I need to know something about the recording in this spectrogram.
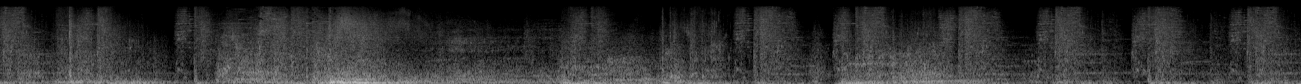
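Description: Magic spell effects whoosh and crackle.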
